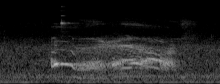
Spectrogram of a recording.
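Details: A reluctant Miniature Schnauzer, Khybee, keeps up his tantrum over getting out of bed with a faint, thin, wavering moan held for over a second against quiet room noise.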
